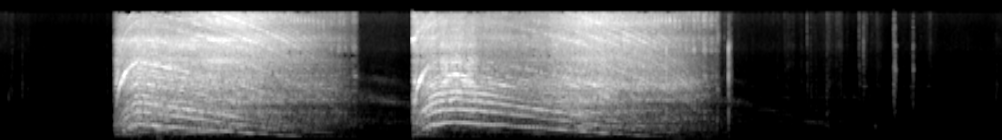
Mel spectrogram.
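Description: Electric hand planer mounted as a jointer, its motor and cutterhead whine starting suddenly loud, then falling in pitch and fading as it winds down; this happens twice.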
